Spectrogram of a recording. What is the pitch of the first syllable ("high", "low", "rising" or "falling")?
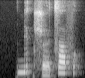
high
